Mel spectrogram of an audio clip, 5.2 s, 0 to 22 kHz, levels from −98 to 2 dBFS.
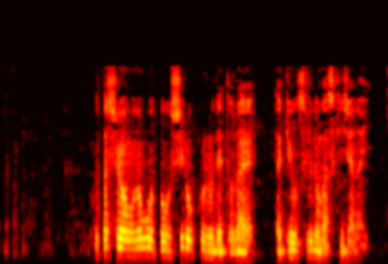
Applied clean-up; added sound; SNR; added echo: none; none; none; none.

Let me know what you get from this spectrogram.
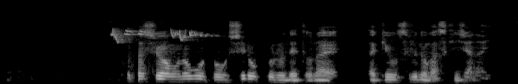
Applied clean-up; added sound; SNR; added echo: classical method spectral subtraction.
